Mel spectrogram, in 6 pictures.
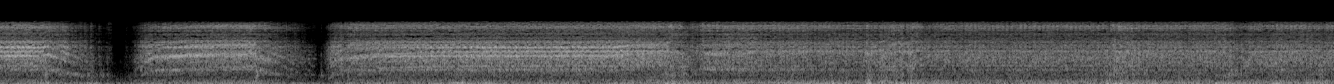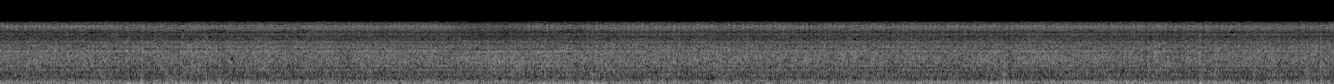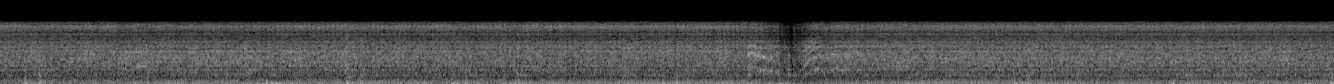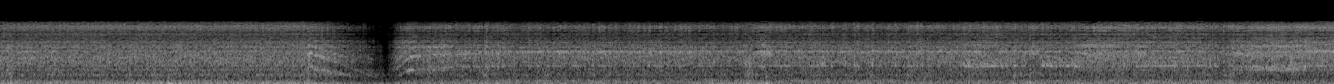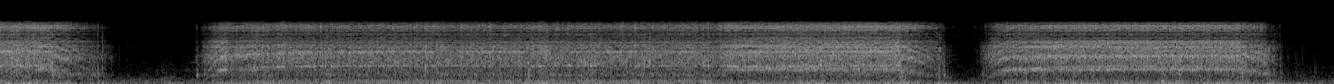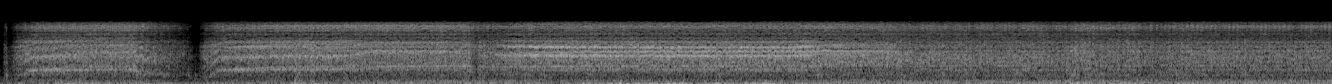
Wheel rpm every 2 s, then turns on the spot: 100, 120, 200, 220, 230, 230, 230, 230, 230, 230, 230, 230, 230, 230, 230, 230, 230, 160, 230, 230, 230, 160, 180, 230, 230, 230, 220, 50, 220, 230, 220, 110, 190, 90, 120, 220, 210, 220, 230, 230.
none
